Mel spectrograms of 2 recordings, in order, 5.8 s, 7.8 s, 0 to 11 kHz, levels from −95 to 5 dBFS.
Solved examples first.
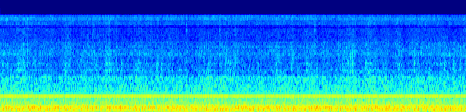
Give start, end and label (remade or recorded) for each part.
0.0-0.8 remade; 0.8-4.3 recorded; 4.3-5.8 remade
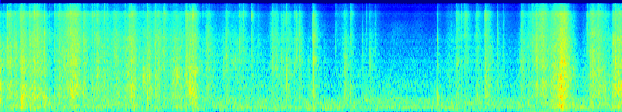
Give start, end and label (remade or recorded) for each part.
0.0-7.8 remade

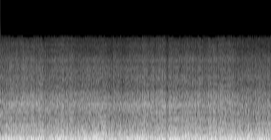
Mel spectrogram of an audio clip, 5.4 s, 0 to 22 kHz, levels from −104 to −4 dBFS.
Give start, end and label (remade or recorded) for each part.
0.0-5.4 recorded

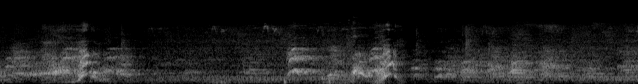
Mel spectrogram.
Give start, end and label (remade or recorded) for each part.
0.0-1.0 remade; 1.0-4.0 recorded; 4.0-4.8 remade; 4.8-5.2 recorded; 5.2-5.9 remade; 5.9-6.4 recorded

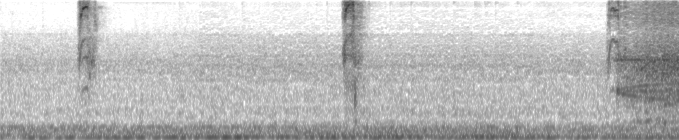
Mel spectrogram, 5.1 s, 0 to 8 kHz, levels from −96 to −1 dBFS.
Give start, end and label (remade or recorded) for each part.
0.0-1.3 recorded; 1.3-4.0 remade; 4.0-5.1 recorded

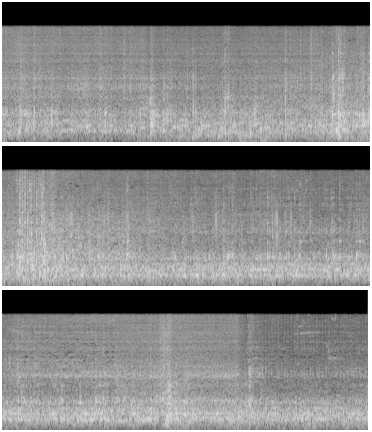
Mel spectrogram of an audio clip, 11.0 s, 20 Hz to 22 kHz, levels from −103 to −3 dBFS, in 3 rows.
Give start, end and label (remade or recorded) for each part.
0.0-3.2 remade; 3.2-8.5 recorded; 8.5-9.8 remade; 9.8-11.0 recorded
